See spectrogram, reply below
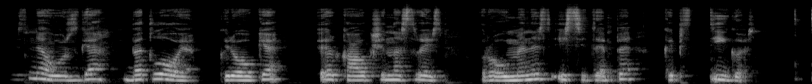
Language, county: Lithuanian, Panevėžys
